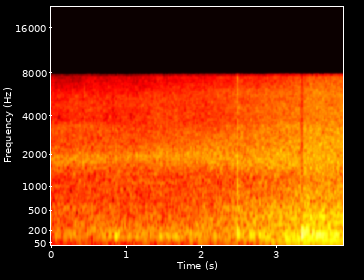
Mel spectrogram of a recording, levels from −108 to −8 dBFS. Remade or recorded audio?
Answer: recorded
